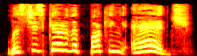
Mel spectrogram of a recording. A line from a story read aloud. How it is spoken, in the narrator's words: Kim yells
